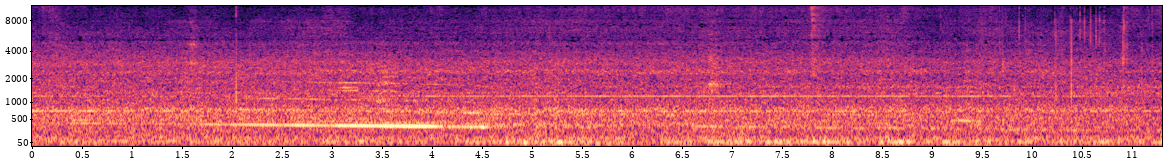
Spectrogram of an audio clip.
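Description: Onboard running noise of a Kintetsu 7000 series train with Mitsubishi IGBT VVVF inverter control: a steady loud rumble of wheels and motors with inverter whines. About two seconds in, a brighter whine falls slightly in pitch for a couple of seconds as the train slows.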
